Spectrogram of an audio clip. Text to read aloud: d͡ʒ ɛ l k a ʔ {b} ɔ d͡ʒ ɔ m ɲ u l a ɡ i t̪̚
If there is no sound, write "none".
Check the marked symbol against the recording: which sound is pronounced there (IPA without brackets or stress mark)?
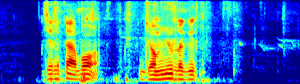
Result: b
